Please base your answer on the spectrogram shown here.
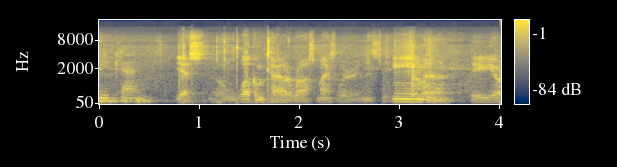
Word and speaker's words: Rossmeisler: And she said, make sure she knows it's Rossmeisler. It's 3 syllables. And I know it's a tough one, so that's my grandma's advice, 3 syllables.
